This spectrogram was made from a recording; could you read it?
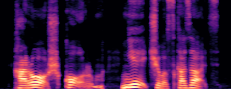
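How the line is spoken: Grumble. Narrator (Russian): заворчала ворона

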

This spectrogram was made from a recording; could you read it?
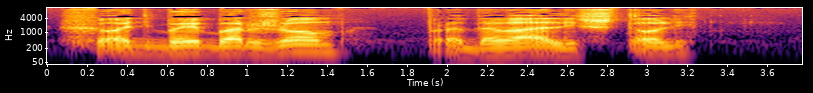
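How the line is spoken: Wooden creaking voice. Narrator (Russian): деревянным голосом проскрипел

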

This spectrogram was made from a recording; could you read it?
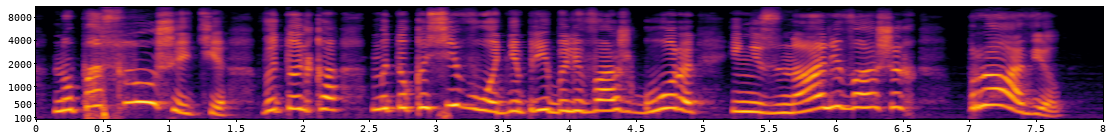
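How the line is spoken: Exclaiming. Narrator (Russian): воскликнула Маруся

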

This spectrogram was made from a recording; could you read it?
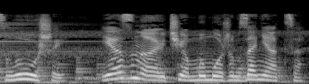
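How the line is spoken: Plain. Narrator (Russian): сказал мэтр

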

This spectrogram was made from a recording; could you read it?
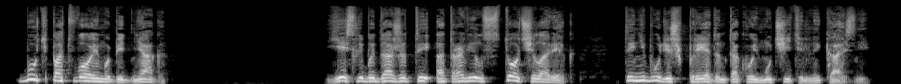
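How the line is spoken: Exclaiming after astonishment. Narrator (Russian): Опомнившись от изумления, он воскликнул

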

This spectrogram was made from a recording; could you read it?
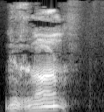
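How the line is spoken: Grumbled. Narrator (Russian): буркнул Рон

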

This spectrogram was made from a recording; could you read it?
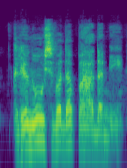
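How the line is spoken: Whispering together. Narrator (Russian): прошептал моряк вместе с Элли

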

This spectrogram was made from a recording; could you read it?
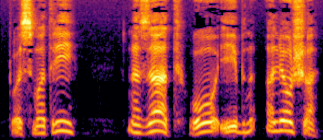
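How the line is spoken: Frightened old man's whisper. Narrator (Russian): Побледневший, с испуганно приподнятыми бровями, старик шепнул Вольке

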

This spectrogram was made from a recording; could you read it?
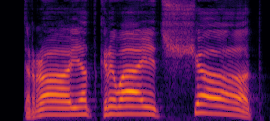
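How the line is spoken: Roaring. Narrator (Russian): взревел Бэгман

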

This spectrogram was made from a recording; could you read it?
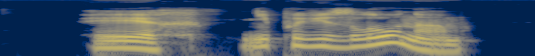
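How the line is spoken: Sigh. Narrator (Russian): вздохнула Снежка

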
